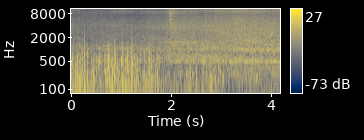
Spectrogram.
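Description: Electric InterCity 225 train, led by Class 91 locomotive 91130 and its Mark 4 coaches, passing close by on the main line: a loud rumble of wheels on rail, with wind buffeting the microphone. The rumble settles into a steadier hiss about halfway through.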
